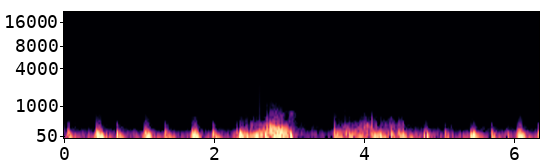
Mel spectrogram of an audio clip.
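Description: Quick, strong low thuds, around 95 a minute, partly masked by rubbing and breath noise: heart sounds speeding during recovery from exercise.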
